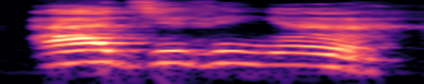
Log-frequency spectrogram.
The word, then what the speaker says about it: adivinhar: Adivinhar, né? Ó, adivinhar tem o i, adivinhar, não é mudo, tá? O d.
